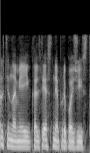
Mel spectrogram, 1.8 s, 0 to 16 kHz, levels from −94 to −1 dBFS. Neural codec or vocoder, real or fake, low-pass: codec, 16 kHz, 4.8 kbps, FACodec; fake; 7.2 kHz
